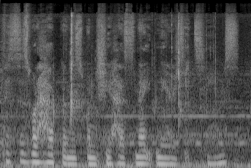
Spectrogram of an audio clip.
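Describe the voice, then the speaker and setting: An actress as a composed, lowish-voiced caring woman. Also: fairly even intonation, brisk, loud music behind the voice, lightly acted. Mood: earnest, composed. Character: composed, caring woman, earnest team member. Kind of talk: video game cutscene acting.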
